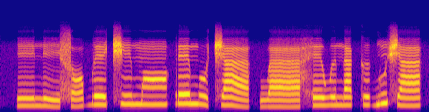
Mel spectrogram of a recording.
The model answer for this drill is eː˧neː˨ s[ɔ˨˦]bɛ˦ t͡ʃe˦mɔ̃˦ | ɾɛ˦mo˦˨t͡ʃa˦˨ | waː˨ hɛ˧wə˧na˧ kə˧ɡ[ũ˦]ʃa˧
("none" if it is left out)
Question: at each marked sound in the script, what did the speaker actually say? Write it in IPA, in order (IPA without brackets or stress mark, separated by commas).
ɔ˨˦, ũ˦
